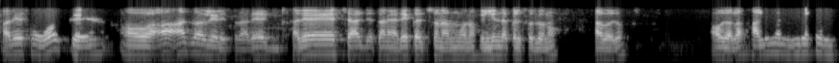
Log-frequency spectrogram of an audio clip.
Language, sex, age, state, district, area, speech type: Kannada, male, 45-60, Karnataka, Chikkaballapur, urban, conversation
